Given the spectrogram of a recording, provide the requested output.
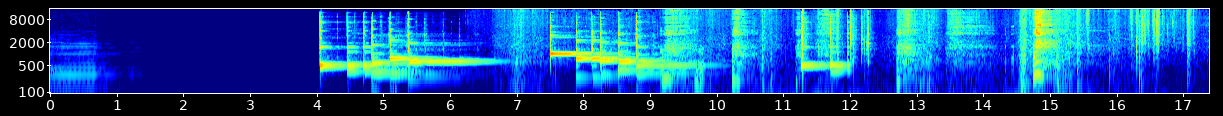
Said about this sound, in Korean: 다음 날 아침 미연은 알람이 울리자 바로 잠에서 깨었다.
